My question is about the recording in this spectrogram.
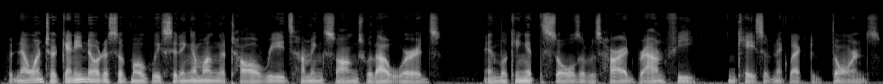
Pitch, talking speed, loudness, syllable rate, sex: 85 Hz, 215 wpm, -22 LUFS, 5.7 syllables/s, male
